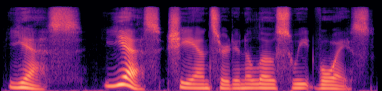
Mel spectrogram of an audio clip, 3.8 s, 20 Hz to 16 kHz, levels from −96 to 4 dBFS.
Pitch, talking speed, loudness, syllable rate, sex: 165 Hz, 125 wpm, -20 LUFS, 3.5 syllables/s, female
